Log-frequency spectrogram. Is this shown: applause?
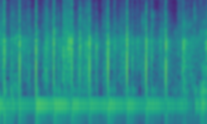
yes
